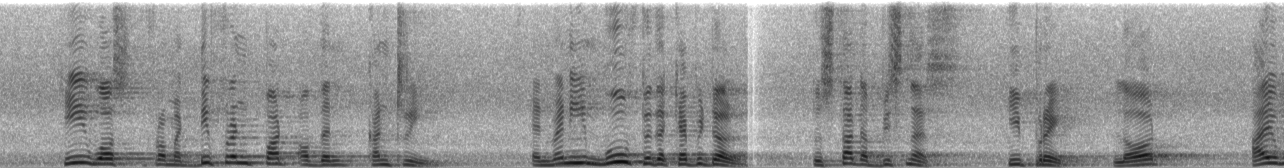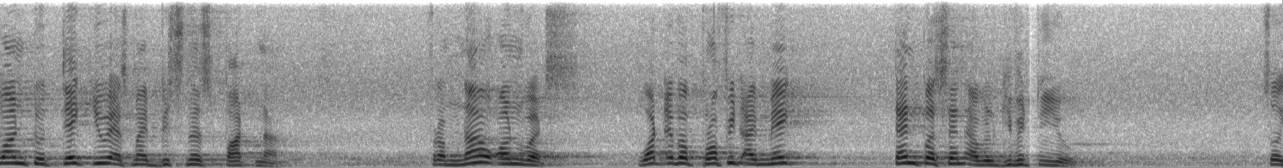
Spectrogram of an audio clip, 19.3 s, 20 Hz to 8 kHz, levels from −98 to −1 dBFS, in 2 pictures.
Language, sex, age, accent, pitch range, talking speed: English, male, 50-69, Indian, 215-285 Hz, 145 wpm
